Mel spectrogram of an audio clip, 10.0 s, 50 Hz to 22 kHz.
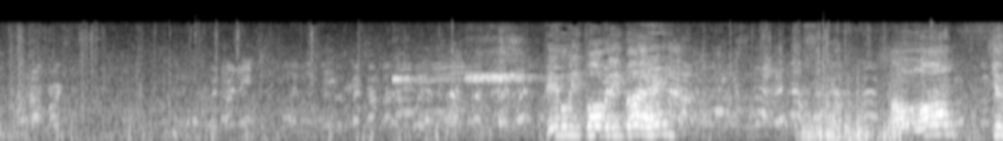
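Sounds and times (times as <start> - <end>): faint voices of players: 0.0 - 10.0
referee whistle blasts: 3.9 - 5.4.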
